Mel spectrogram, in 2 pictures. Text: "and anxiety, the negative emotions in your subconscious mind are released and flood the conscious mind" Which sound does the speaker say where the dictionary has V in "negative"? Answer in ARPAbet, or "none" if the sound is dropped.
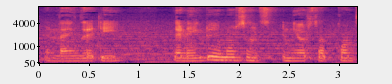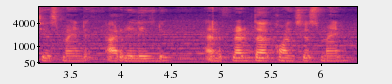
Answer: V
